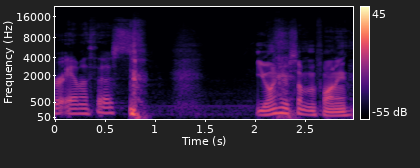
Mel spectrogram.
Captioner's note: laughs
